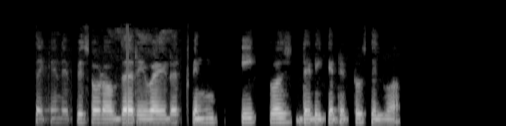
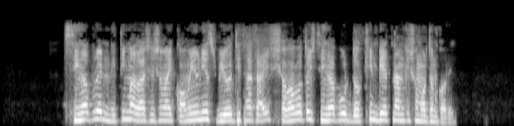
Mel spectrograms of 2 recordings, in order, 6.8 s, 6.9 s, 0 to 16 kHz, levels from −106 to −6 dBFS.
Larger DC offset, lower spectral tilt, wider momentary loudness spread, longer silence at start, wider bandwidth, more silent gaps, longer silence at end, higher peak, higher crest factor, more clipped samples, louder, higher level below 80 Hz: neither; about the same, -7 dB/octave vs -6.5 dB/octave; first, 15 LU vs 4 LU; second, 0.5 s vs 0.85 s; second, 6.8 kHz vs 7.8 kHz; first, 0.96-1.03 s, 2.42-2.57 s, 2.90-3.22 s, 3.41-3.60 s, 3.89-3.95 s, 4.34-4.38 s, 4.65-4.72 s, 4.89-4.95 s vs none; first, 1.4 s vs 0.8 s; second, -20 dBFS vs -2 dBFS; first, 20 dB vs 14 dB; neither; second, -39 LUFS vs -16 LUFS; second, -82 dBFS vs -56 dBFS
